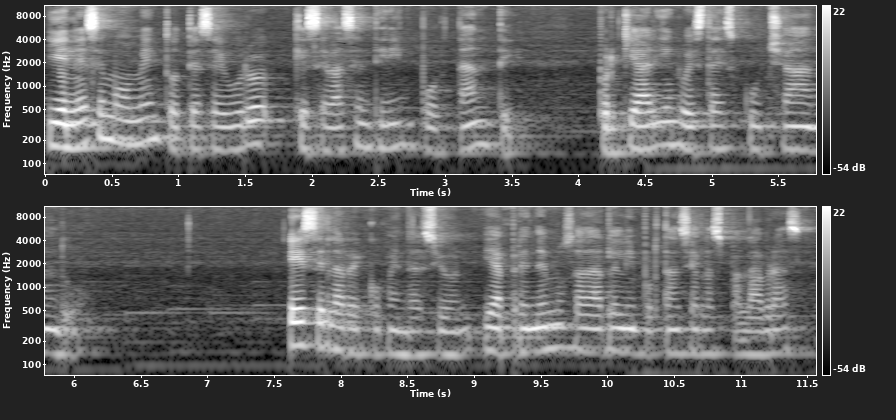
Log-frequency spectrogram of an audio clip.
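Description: A woman giving earnest family advice to her listeners, acting out the voices she quotes and changing her loudness for emphasis. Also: sits low, fairly even intonation, moderate pace, soft background music. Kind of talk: motivational talk to listeners.

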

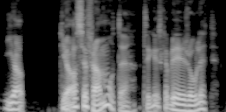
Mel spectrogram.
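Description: Being interviewed, a football club's sporting executive reasons aloud in a conversational way, frequently repeating and rephrasing himself. He has a warm, gravelly, sing-song mid-range voice, recorded with no echo.

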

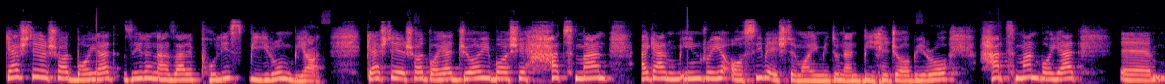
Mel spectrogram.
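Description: A woman makes her case on a discussion show, earnest and measured. Her voice sits a little high, and the audio sounds dull and lo-fi. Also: darkish tone. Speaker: guest. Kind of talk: discussion with a host.

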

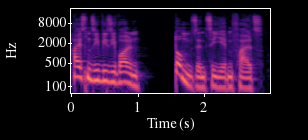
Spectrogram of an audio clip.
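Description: Male narrator doing a cocky, high, lively little housefly: boastful and dismissive, squeals when scared. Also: moderate pace, natural voice. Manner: cocky and dismissive, then shrill and pleading.

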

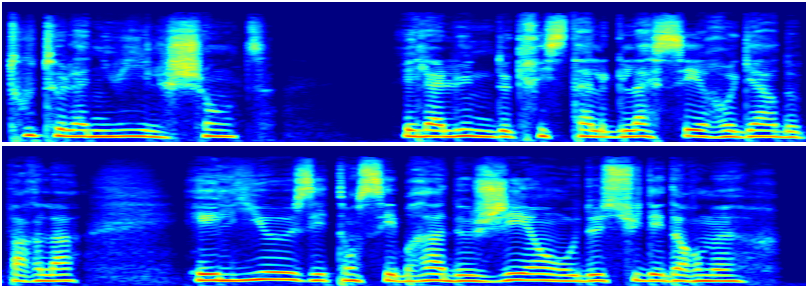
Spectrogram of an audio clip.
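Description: A man's voice: on the high side, flat delivery, a little slow, darkish tone, no echo, studio quality, lightly acted. A man voicing a weary, sorrowful old male ghost who speaks in a dreamy, mournful, pleading way.

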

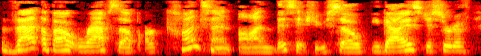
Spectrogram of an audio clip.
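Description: On her comic book discussion podcast, a female host reads letters dramatically in an expressive, unhurried, medium-pitched voice that is slightly rough. The audio is dull and lo-fi.

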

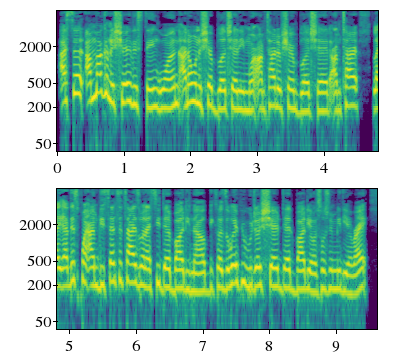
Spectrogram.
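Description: A woman's voice: medium pitch, quick pace, few pauses, dry recording, studio quality. A woman podcast host talking casually but with passion, emphatic and repeating phrases to drive her points home. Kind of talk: impassioned casual podcast talk.

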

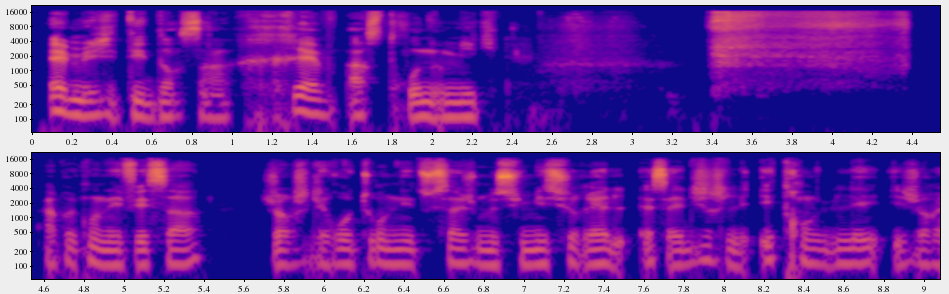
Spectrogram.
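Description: A man's voice: mid-range voice, no echo, clean studio sound. Slangy young man telling a story. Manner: slangy, rambling, frequent fillers like "tout ça". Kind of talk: casual crude storytelling.

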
